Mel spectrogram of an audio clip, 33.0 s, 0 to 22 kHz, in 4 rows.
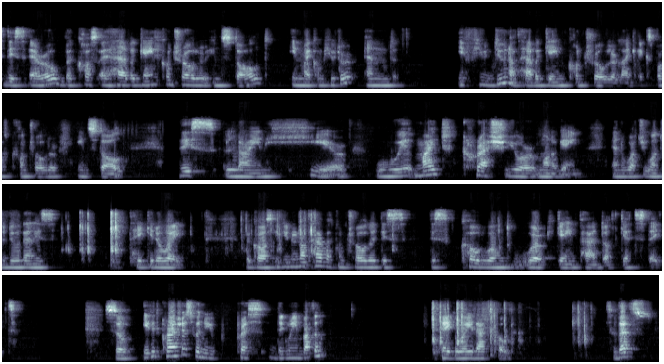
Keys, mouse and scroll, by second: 5.1 click, 9.6 scroll down 1, 11.9-15.2 drag, 15.0 typing, 17.5 BackSpace, 18.9 F6, 19.9 ctrl+z, 21.5-27.3 drag, 29.2 click, 30.2 BackSpace, 31.9 ctrl+s.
